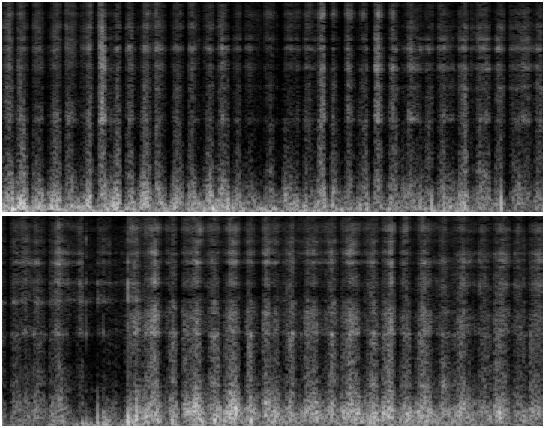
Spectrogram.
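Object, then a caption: Wooden spoon. Short-nailed fingertips scratch fast across the bowl of a solid wooden spoon, making a dense, rapid, rough scraping that is heavy in the low end. The scratching eases slightly in the middle of the clip, then returns louder and steady to the end.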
